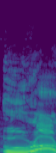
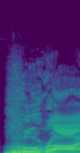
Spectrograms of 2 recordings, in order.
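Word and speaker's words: Oorah: But at least we said URA, right? Because I hate that this movie says hurahh. And they never use the freaking H in the Marines.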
